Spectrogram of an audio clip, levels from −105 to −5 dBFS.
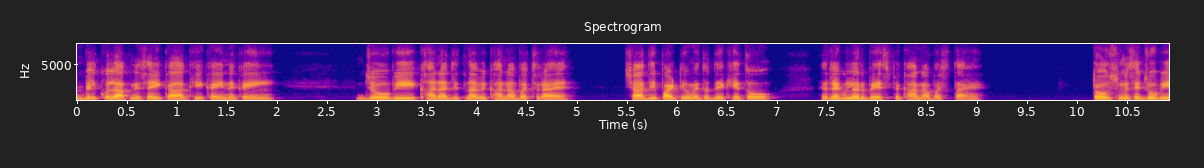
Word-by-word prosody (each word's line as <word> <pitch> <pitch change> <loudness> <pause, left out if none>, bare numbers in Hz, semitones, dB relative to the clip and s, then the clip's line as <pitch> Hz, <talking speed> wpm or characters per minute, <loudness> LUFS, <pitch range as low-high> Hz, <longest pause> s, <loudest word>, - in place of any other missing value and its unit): बिल्कुल, 150 +3 +1
आपने 125 -1 +2
सही 120 -1 +1
कहा 115 +1 +3
कि 115 0 -5
कहीं, 115 +1 -1
न 115 0 -4
कहीं 115 -1 -2 0.9
जो 120 -1 +3
भी 125 0 +3
खाना 120 0 0
जितना 120 +1 -1
भी 120 - 0
खाना 115 0 -3
बच 115 - -4
रहा 110 0 +1
है 120 +4 -3 0.6
शादी 120 +2 +4
पार्टियों 120 +1 +3
में 125 - 0
तो 125 - -4
देखें 120 +1 -2
तो 125 - 0 0.7
रेगुलर 130 +2 +3
बेस 120 0 +1
पे 115 - -3
खाना 115 -1 -3
बचता 110 0 -4
है। 110 -1 -12 1.1
तो 135 -1 +6
उसमें 145 +3 -1
से 155 - +1
जो 135 -1 +4
भी 145 +1 +4
120 Hz, 185 wpm, -22 LUFS, 115-130 Hz, 1.1 s, तो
